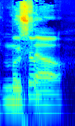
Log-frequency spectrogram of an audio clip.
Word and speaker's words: Musou: Musho, or I can never pronounce it correctly. – Musou. – Musou.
